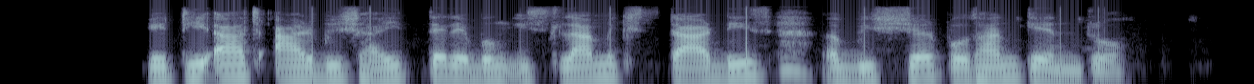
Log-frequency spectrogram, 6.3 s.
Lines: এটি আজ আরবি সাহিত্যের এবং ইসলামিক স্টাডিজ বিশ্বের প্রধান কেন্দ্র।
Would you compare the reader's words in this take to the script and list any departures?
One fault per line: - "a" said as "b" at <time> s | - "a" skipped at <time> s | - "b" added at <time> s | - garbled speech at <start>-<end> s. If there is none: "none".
none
